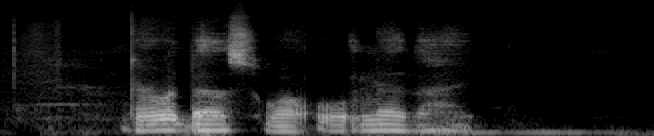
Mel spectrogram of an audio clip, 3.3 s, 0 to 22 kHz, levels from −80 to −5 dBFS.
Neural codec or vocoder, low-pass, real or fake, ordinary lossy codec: codec, 44.1 kHz, 2.6 kbps, DAC; none; fake; none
